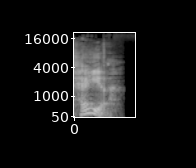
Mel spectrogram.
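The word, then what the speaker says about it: Haigha: His name is Haya." – He pronounced it so as to rhyme with mayor.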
